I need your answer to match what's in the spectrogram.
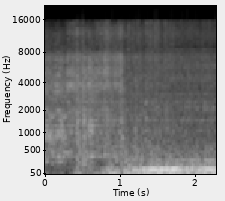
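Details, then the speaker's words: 1988 Ford Mustang GT V8, after tightening loose, misadjusted rockers: cranks and catches quickly into a firm, even rumble, with the earlier top-end rattle gone. "Oh, much better. Sounds beautiful. Yes. Perfect. That's what it was."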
